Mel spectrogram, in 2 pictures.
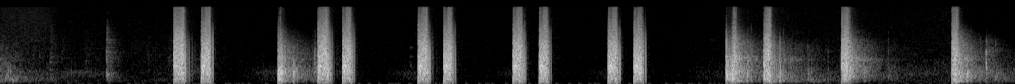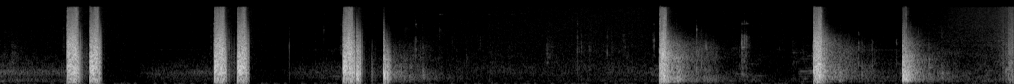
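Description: Sharp gunshots from a compensated Glock 19 pistol, loud and close, fired in quick pairs and short strings with brief pauses between them.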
